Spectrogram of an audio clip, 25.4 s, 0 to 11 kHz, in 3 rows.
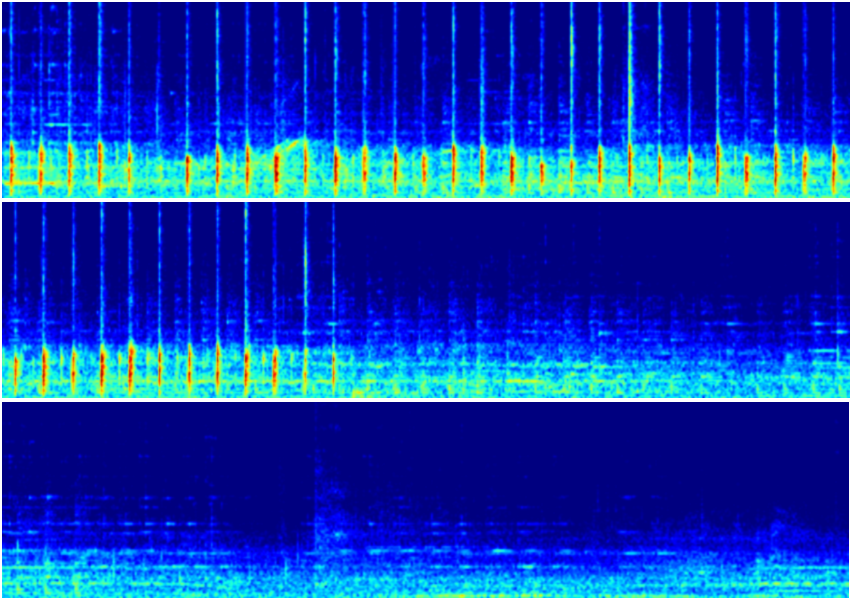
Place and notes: This is the neighbours from the West End showing gratitude at 7 p.m. for the health workers and people in the front lines around the world. Recorded from the 6th floor of my balcony.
